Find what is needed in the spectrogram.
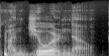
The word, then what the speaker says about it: buongiorno: I am absolutely going to do the effort to say buongiorno, okay, over and over again until I go, oh, the G is silent. It's buongiorno, okay?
